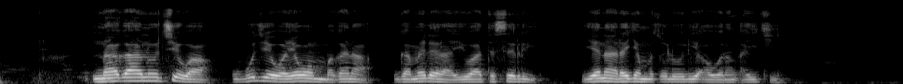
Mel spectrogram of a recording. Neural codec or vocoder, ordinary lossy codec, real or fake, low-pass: none; none; real; 14.4 kHz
